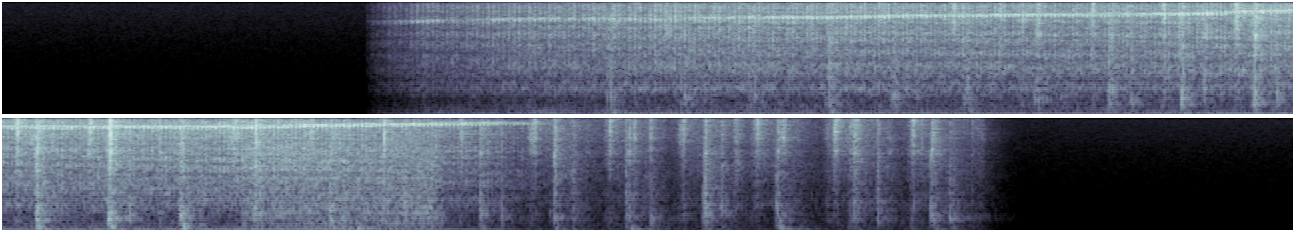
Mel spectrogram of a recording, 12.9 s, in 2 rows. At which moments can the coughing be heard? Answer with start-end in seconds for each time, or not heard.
7.7-8.7.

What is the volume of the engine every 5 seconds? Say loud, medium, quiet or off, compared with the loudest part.
loud, loud, off.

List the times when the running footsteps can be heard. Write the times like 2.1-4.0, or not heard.
2.8-11.3.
